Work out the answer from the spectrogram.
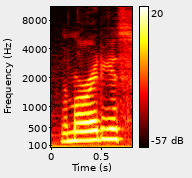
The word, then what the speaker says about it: Mauritius: it kept making references to this book, the Mauritius Command, I guess, is how it's pronounced, Mauritius, but Mauritius.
